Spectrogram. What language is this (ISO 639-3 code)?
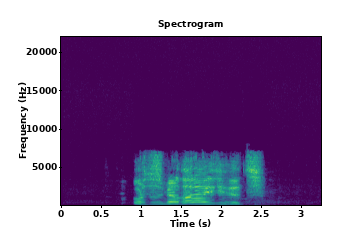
kab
